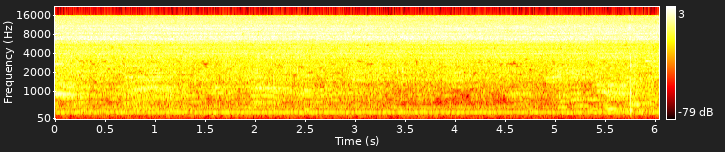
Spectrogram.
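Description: Steady hiss of rice and shredded chicken sizzling gently in a pan on the stove, with a faint low hum underneath.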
